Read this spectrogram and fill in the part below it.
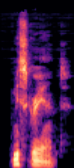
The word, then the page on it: miscreant: Australian English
